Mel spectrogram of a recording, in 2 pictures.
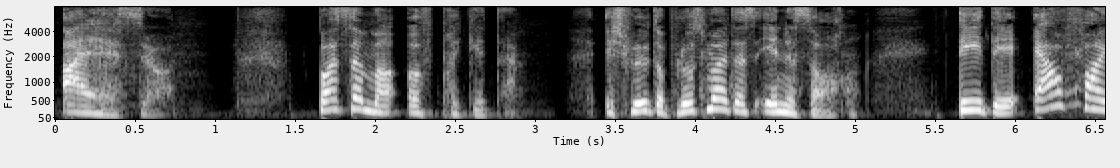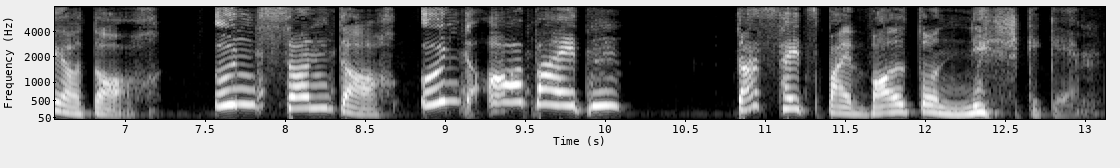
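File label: German, Saxony Dialect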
